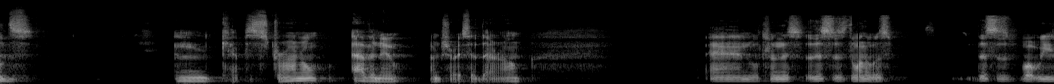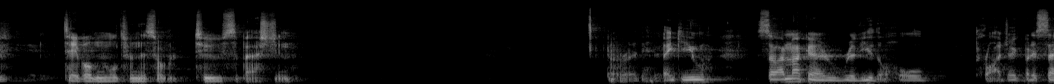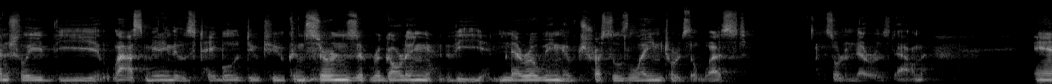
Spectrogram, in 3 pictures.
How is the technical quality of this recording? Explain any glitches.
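The recording has one glitch. An input switched to a poorer device from 6.32 to 11.15 s, likely a change to another microphone. Nothing above 10 kHz passes, so the sound turns duller, with a brief 20 ms silence at 6.32 s, a faint new noise floor, and steady level.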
